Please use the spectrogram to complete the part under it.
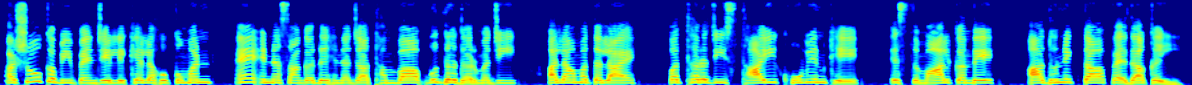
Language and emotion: Sindhi, neutral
